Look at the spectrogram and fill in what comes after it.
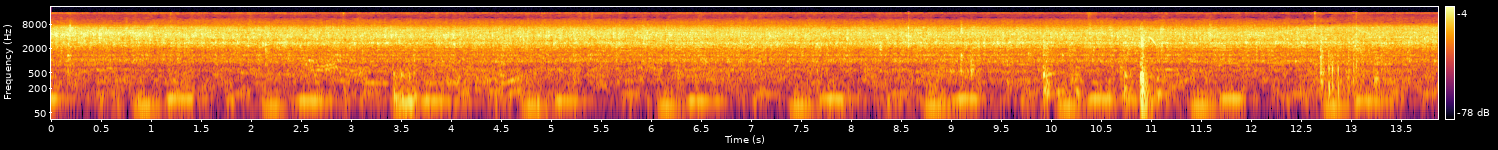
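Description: Chicken frying in oil in a pan on a wood-fired stove, a steady sizzle, with liquid poured into the neighbouring pot partway through. A single sharp knock near the end.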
